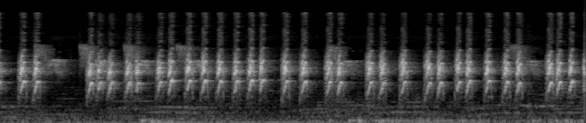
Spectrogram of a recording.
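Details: Sooty-headed bulbul singing in a therapy recording for stressed or silent caged birds: a dense, continuous chatter of short bright notes, some slurred whistles mixed in, steady throughout.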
